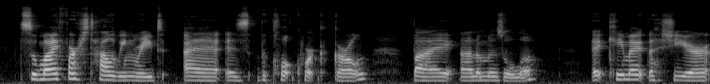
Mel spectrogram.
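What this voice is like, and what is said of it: Voice off, recovering from illness. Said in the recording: “I'm recovering from COVID. So if my voice is off, it's because I didn't have one.”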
